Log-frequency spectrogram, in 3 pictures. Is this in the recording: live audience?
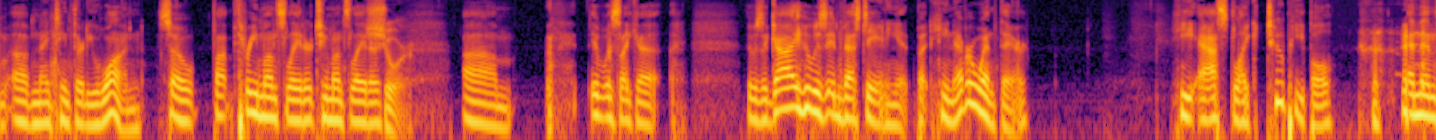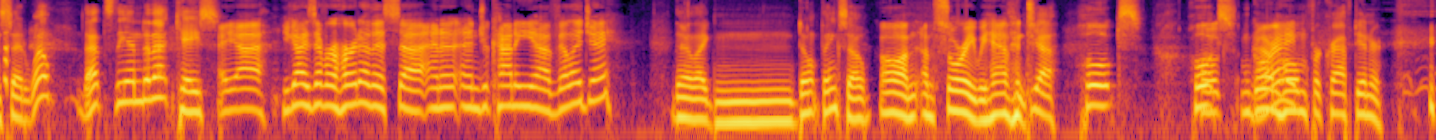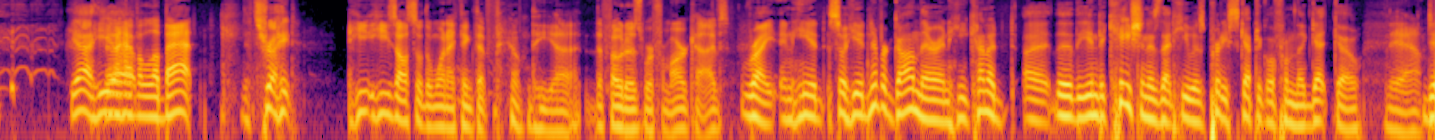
no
